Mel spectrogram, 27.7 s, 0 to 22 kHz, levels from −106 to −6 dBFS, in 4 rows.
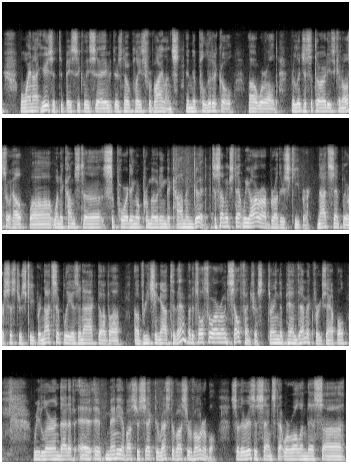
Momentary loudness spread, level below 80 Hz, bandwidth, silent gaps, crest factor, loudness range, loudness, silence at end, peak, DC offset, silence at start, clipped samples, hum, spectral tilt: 5 LU; -54 dBFS; 8 kHz; none; 16 dB; 2 LU; -21 LUFS; 0 s; -4 dBFS; under 0.1%; 0 s; under 0.1%; none; -5.5 dB/octave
